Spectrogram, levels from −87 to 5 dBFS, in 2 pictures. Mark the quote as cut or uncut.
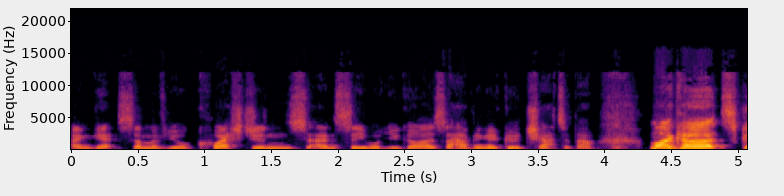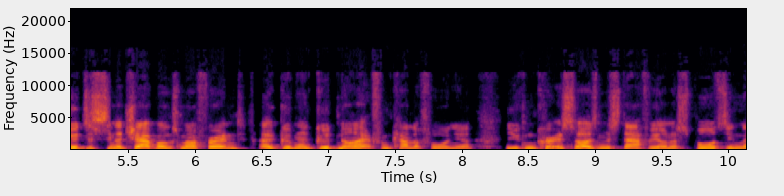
cut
